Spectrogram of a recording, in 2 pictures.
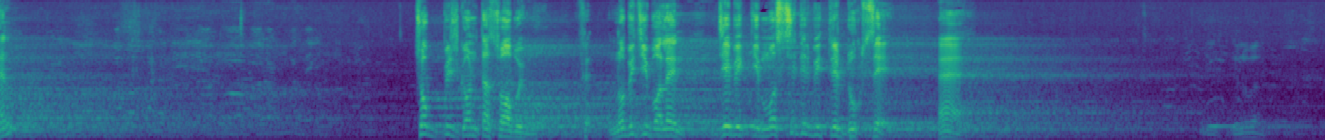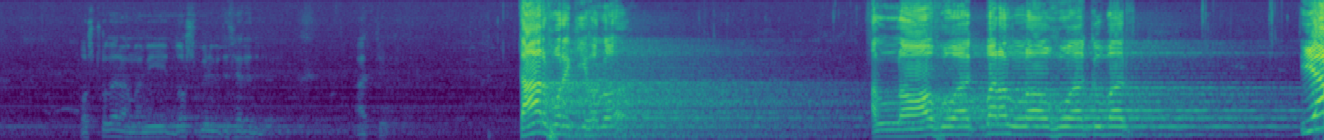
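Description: A middle-aged man chants loudly and passionately into a microphone, echoing through loudspeakers.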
